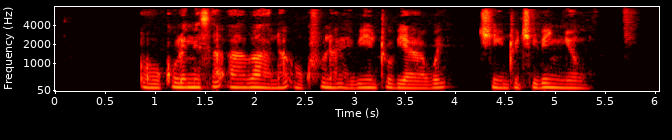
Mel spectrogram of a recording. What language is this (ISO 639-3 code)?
lug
